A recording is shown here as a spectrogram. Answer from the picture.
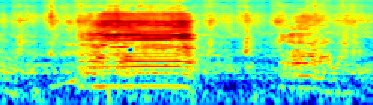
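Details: Friesian dairy cow kept on a farm with her heifer calf; she has calved for the second time. She gives one loud, steady, nasal moo lasting about a second, with quieter shuffling before and after.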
